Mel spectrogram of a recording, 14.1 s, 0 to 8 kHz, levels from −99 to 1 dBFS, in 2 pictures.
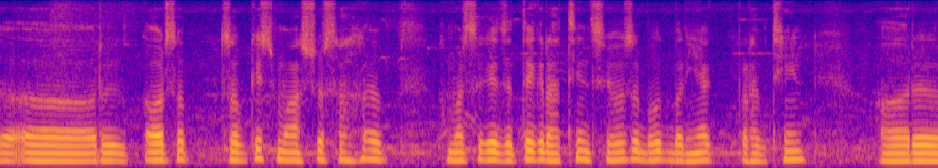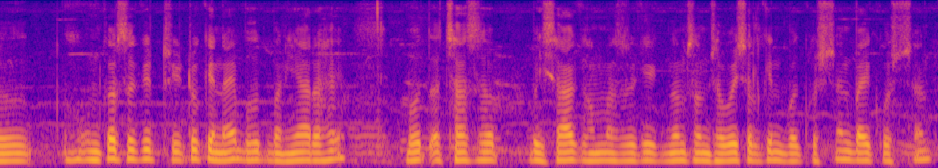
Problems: none marked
